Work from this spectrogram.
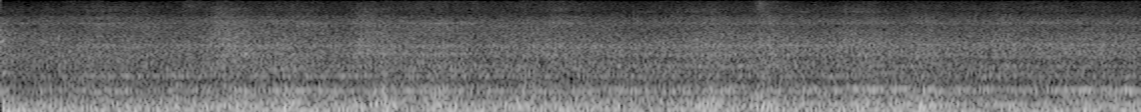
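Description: An electric train in Japan rumbles past nearby in a steady, continuous roll of wheels and motor noise, loud and unbroken from start to finish.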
